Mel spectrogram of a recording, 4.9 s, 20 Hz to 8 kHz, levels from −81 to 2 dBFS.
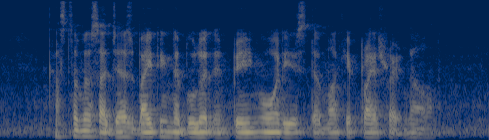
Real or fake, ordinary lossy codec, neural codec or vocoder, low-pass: fake; none; codec, 16 kHz, 16 kbps, FreqCodec, smaller model; none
